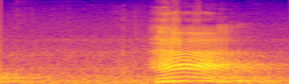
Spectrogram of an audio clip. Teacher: tanpa lidah kita bergerak sama sekali dia sudah kesebut. A yang penting buka mulut. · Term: huruf tenggorokan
